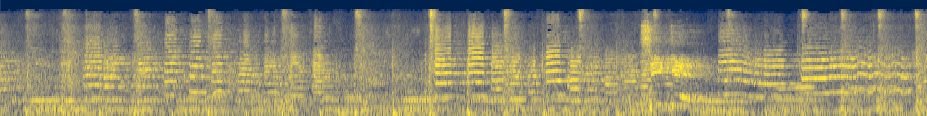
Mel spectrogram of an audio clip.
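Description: Live swing jazz band playing: trumpet and other brass over double bass and drums, with a steady beat.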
